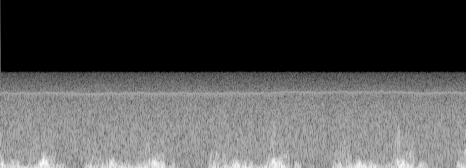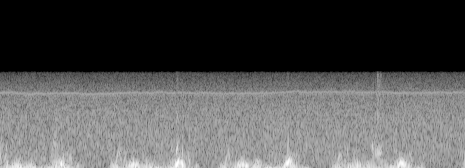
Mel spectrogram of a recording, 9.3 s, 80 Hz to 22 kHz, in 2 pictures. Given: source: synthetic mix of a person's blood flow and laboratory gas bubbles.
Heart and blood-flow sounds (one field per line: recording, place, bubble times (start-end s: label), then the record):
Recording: Doppler ultrasound of blood flow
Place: precordium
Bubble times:
8.35-8.53 s: bubbles
From the record:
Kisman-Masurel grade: 122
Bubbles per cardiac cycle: 1 to 2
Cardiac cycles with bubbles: 10 to 50%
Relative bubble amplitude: moderate (0.250 to 0.450)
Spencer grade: 2 (many but less than half of the cardiac periods contain bubble signals, singularly or in groups)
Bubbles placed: only in the low amplitude regions of the cardiac cycle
